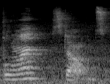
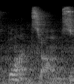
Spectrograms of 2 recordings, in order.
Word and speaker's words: Blundstone: blundstones, do you pronounce the N in bloodstones? Yeah, like blunt stones, blunt stones.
